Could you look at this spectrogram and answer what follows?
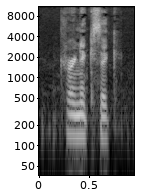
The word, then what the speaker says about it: Koenigsegg: It's spelled K-O-E-N-I-G-S-E-G-G. – Sorry. Uno más? One more time? – K-O-E-N-I-G-S-E-G-G. G, G. – Oh my God! I don't know. – Koenigsegg, nailed it.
